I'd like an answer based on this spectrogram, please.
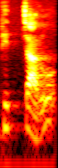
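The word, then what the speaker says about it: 빗자루: এবার তার পাশে এখানে ঝাড়ু দেখা যাইতেছে, গোল চিহ্ন মার্ক করে দিয়েছে এবং উপরে লেখা আছে ফিচ্চারু অর্থ হচ্ছে ঝাড়ু। তধনির বাচ্চিমের পরে যখন জিউত আসে তখন জটা চ উচ্চারণ হয়।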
